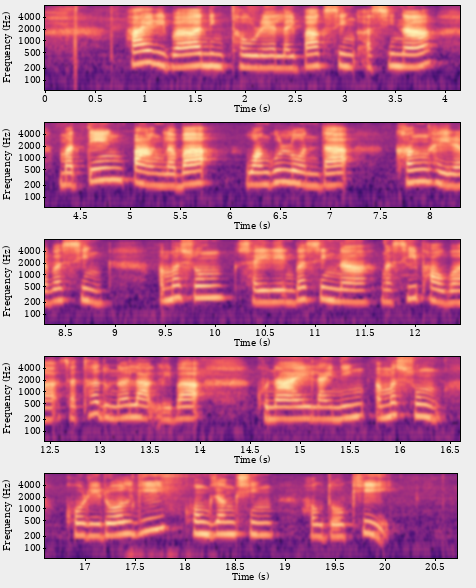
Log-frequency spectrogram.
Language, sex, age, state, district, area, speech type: Manipuri, female, 30-45, Manipur, Kangpokpi, urban, read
